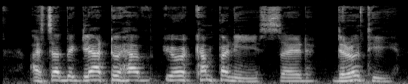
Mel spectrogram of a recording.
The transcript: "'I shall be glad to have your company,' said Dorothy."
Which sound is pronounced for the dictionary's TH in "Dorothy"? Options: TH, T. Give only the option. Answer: T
